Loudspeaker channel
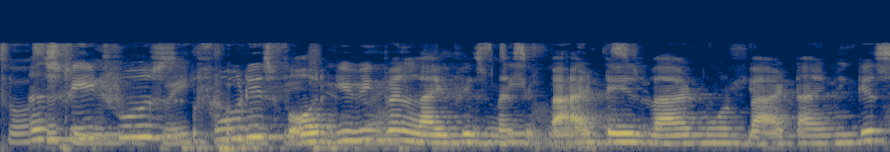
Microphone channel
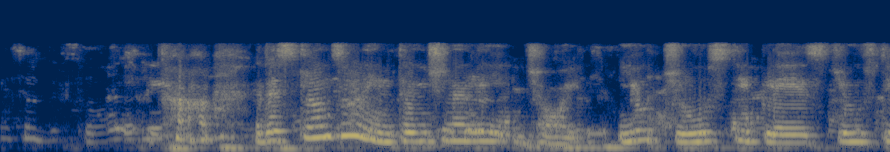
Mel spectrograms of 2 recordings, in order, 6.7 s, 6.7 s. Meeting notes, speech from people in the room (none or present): present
